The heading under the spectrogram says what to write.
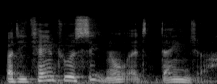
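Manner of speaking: ordinary delivery, nothing marked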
